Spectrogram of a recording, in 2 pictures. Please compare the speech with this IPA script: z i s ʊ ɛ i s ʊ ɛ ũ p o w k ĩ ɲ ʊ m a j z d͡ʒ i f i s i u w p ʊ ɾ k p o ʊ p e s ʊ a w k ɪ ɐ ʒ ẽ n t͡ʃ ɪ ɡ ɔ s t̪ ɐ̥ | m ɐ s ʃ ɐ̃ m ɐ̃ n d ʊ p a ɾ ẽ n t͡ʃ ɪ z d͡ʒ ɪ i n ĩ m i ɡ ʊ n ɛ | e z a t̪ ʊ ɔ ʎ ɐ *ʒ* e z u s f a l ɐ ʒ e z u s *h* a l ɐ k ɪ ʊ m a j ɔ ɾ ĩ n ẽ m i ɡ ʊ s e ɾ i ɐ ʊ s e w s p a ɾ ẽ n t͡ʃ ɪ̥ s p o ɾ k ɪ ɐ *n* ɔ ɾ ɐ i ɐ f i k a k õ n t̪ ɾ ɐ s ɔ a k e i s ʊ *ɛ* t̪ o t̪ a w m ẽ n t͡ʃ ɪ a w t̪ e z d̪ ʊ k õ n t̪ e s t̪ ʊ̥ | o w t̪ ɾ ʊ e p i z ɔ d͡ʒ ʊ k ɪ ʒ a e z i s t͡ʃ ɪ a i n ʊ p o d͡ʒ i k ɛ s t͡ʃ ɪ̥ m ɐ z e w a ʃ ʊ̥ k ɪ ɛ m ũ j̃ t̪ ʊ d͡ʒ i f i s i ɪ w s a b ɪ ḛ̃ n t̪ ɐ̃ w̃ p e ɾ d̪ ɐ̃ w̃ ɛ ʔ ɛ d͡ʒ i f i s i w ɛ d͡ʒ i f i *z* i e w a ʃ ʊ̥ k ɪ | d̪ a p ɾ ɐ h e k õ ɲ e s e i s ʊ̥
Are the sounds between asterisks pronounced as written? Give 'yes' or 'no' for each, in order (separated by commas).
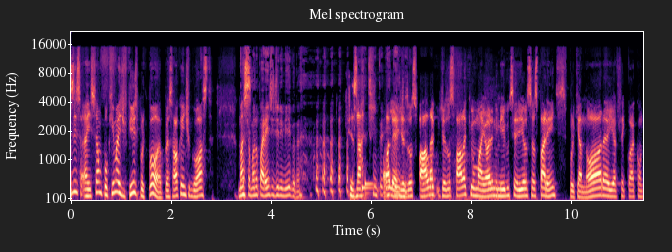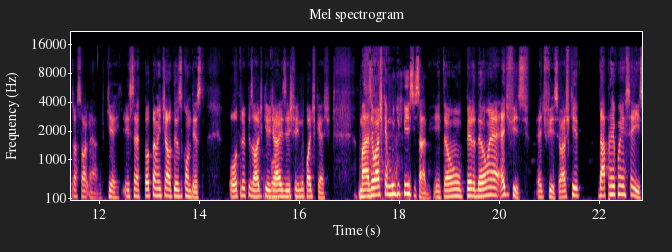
yes, no, yes, yes, no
